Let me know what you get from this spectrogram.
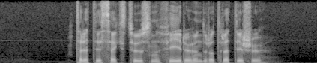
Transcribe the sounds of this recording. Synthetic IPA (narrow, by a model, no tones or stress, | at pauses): t̪ʰɾɛt̪ɪsɛkst̪ʰʉːsn̩fiːɾəhʉnd̪ɾəoːt̪ʰɾɛt̪ɪʂʉː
